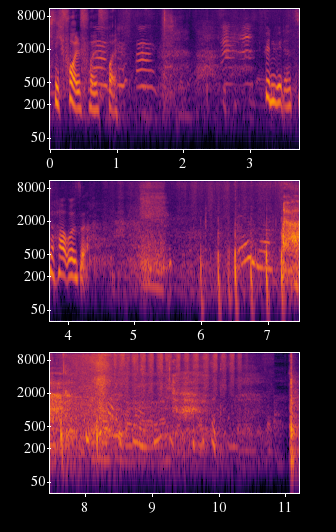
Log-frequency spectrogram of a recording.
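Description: An elderly woman speaks emotionally close by, her voice muffled by a mask.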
